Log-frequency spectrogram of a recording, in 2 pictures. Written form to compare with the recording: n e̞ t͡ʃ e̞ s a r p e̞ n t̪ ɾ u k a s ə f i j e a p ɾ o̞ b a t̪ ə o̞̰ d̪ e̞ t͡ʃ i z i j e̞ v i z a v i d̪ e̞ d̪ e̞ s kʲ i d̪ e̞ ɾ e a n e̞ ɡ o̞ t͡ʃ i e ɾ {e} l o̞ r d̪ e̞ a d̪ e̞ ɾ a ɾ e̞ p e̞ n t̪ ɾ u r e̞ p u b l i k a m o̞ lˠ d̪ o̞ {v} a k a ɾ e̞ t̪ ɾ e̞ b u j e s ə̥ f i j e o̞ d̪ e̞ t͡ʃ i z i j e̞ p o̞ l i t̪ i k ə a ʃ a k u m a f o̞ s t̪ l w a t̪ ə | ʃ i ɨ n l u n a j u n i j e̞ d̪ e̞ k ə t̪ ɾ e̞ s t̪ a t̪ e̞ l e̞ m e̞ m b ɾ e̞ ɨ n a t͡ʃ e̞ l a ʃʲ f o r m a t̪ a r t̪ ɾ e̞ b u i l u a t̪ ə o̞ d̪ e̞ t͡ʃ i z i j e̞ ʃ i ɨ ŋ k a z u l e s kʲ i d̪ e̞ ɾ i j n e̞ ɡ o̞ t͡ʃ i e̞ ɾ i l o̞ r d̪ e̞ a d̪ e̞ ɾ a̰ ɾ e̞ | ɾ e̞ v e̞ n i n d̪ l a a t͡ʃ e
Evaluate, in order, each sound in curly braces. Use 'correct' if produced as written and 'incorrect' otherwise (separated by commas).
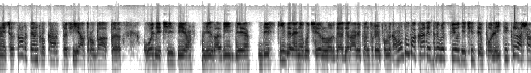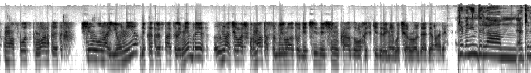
incorrect, correct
